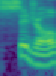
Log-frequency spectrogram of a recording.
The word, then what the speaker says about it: Sigil: the way I hate hate hate that it's pronounced sigle look that up because it is pronounced that way even though I prefer the normal way you pronounce the word which is sigil which I think is a cool word but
